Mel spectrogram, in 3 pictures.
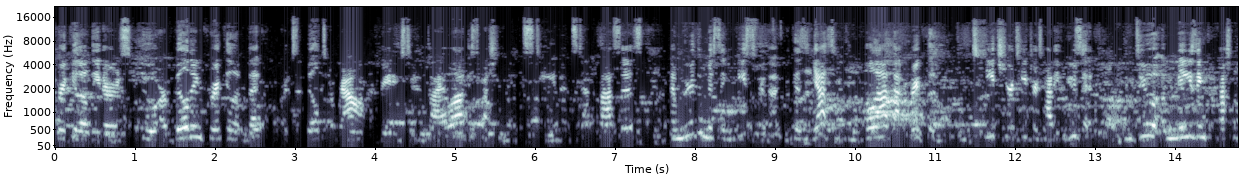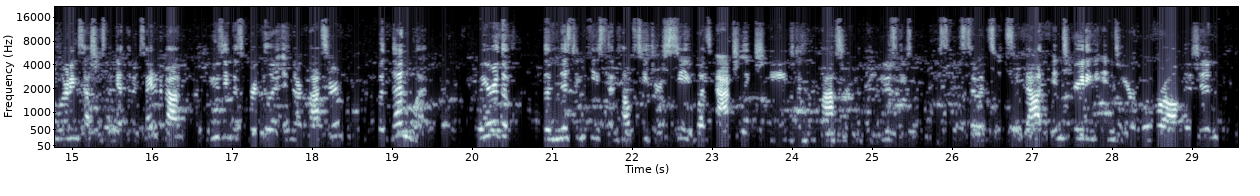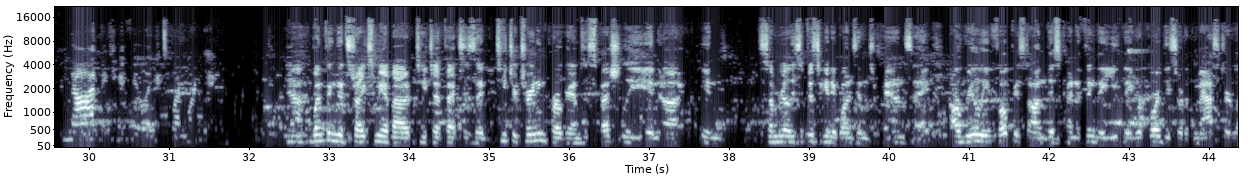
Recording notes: Postcards from StartEd's NY Edtech Week. This was a crowded event, and the audio quality of the interviews can be spotty at times.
